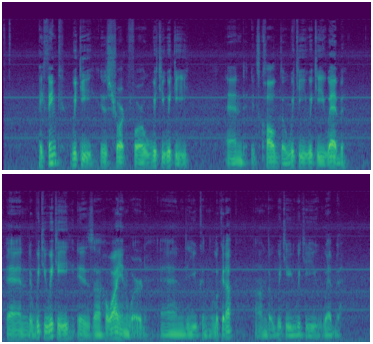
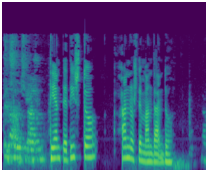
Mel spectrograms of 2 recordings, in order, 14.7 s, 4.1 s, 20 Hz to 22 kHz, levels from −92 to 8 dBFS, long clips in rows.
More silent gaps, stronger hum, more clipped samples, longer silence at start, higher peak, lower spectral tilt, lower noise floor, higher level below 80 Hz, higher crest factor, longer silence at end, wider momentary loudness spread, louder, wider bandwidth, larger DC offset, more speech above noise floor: neither; neither; neither; about the same, 0 s vs 0.05 s; second, -4 dBFS vs 0 dBFS; about the same, -6 dB/octave vs -5 dB/octave; first, -50 dBFS vs -38 dBFS; second, -56 dBFS vs -48 dBFS; first, 24 dB vs 16 dB; about the same, 0 s vs 0 s; first, 13 LU vs 7 LU; second, -27 LUFS vs -15 LUFS; first, 15.5 kHz vs 11.5 kHz; neither; about the same, 23 dB vs 24 dB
